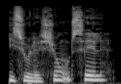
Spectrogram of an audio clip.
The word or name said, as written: isolationscelle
